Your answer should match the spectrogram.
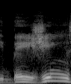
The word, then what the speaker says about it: Beijing: On a simplement précisé pour l'auditeur, si autant de Serge Rodriguez dit Beijing, c'est parce qu'il a prononcé ville Pékin en chinois.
